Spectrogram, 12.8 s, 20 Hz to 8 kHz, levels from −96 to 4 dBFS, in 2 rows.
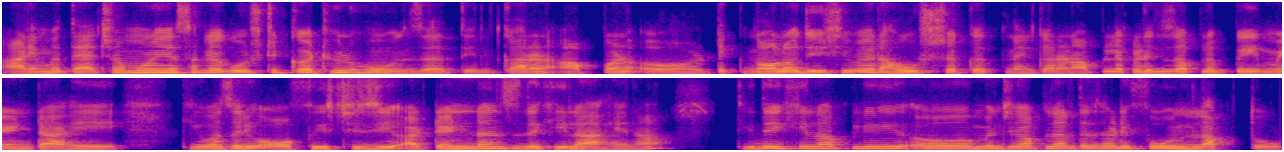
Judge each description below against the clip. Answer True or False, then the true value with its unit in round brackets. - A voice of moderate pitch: True (175 Hz)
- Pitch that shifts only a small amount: False (4.1 semitones)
